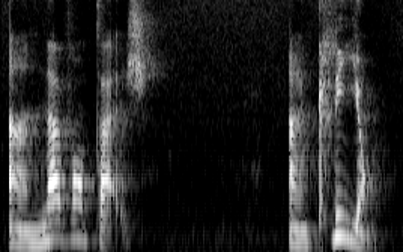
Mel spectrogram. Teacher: When an N or an M follows a vowel in the same syllable, we do not pronounce the N or the M, because instead the syllable becomes a nasal sound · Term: nasal vowels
